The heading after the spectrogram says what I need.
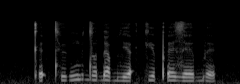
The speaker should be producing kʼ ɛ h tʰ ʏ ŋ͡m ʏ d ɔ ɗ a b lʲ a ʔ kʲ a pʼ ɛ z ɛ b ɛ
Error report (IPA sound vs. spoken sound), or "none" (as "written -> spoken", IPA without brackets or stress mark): h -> ʔ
